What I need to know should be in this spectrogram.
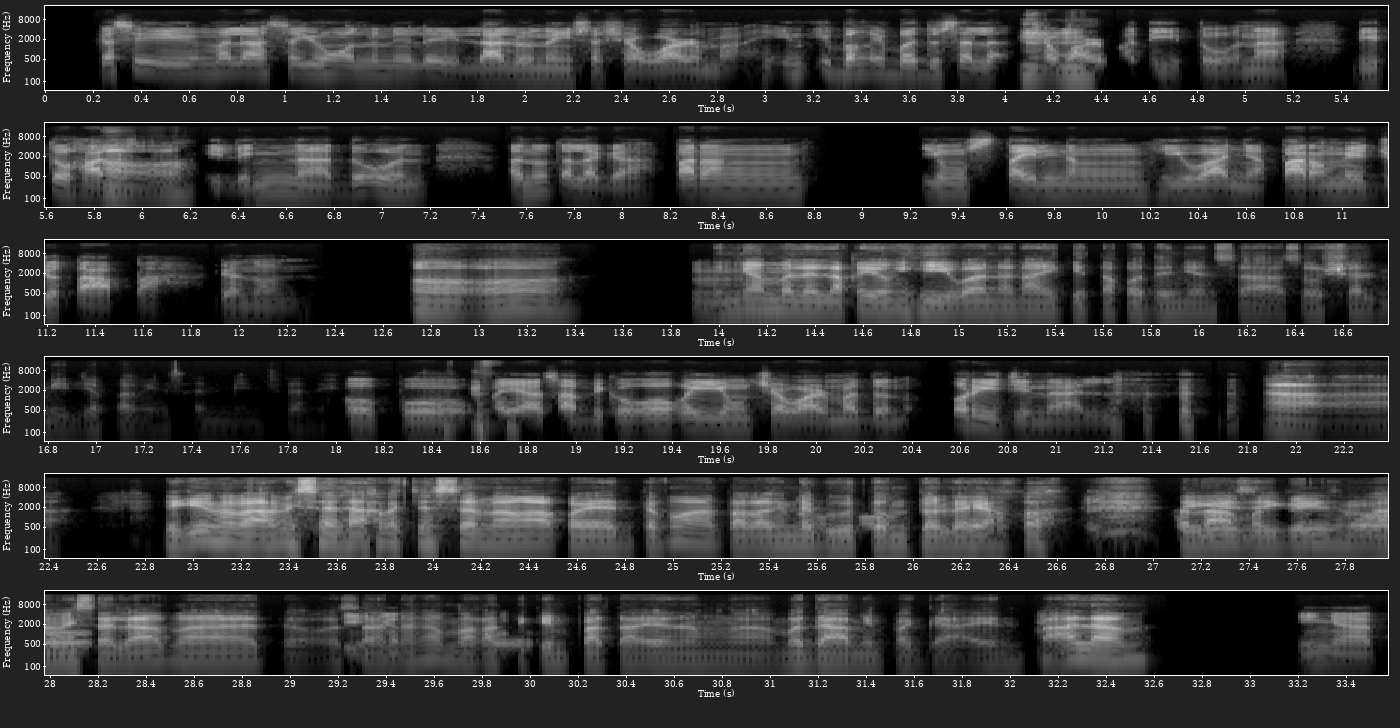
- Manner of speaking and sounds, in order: chuckle; chuckle; laughing while speaking: "maraming salamat diyan"; chuckle
- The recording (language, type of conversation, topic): Filipino, unstructured, Ano ang papel ng pagkain sa ating kultura at pagkakakilanlan?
